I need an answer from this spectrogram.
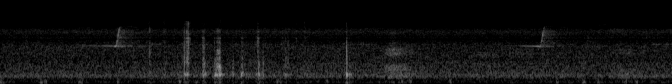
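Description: A bird calls twice, each call a short level whistle that sweeps sharply upward at its end. In between comes a run of sharp clicks and crackles, the loudest sounds here, over a faint steady background.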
